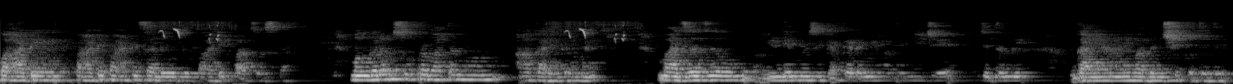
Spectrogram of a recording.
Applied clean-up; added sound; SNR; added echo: classical method WPE with log-MMSE.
